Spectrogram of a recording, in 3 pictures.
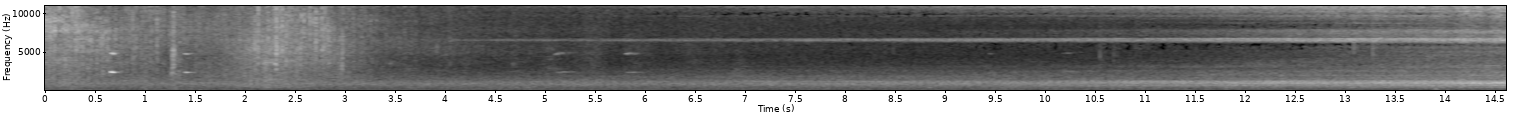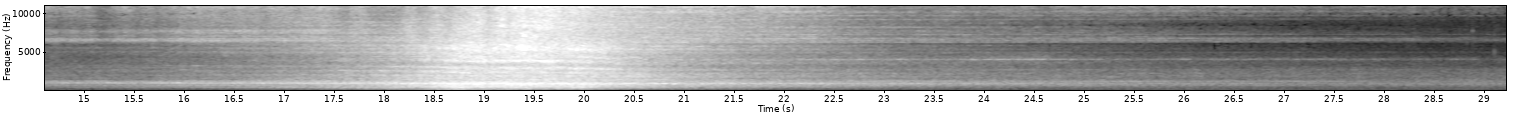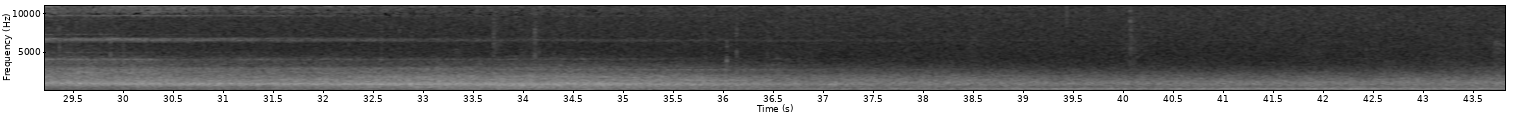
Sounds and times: bikes coming fast downhill 0.0 - 4.6
trains pass in each direction 0.0 - 43.8

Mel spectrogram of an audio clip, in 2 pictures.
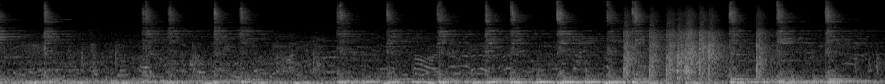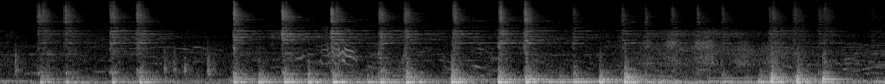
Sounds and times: firecrackers 0.0 - 10.2
Traffic Sound 0.0 - 11.7
Traffic Sound 12.3 - 17.7

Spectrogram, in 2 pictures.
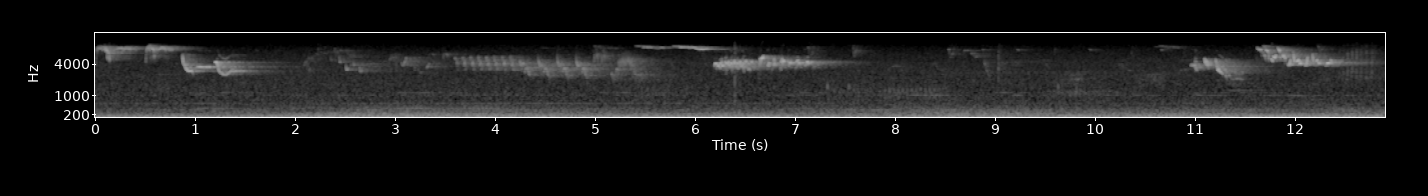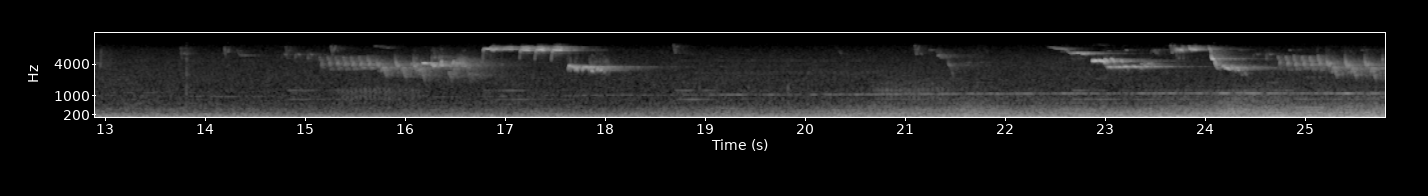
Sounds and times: airplane flying over 0.0 - 25.8
Robin singing 0.0 - 1.8
Robin singing 2.4 - 7.7
Robin singing 10.6 - 12.9
Robin singing 14.3 - 19.2
distant churchbell 16.7 - 25.8
Robin singing 22.5 - 25.8

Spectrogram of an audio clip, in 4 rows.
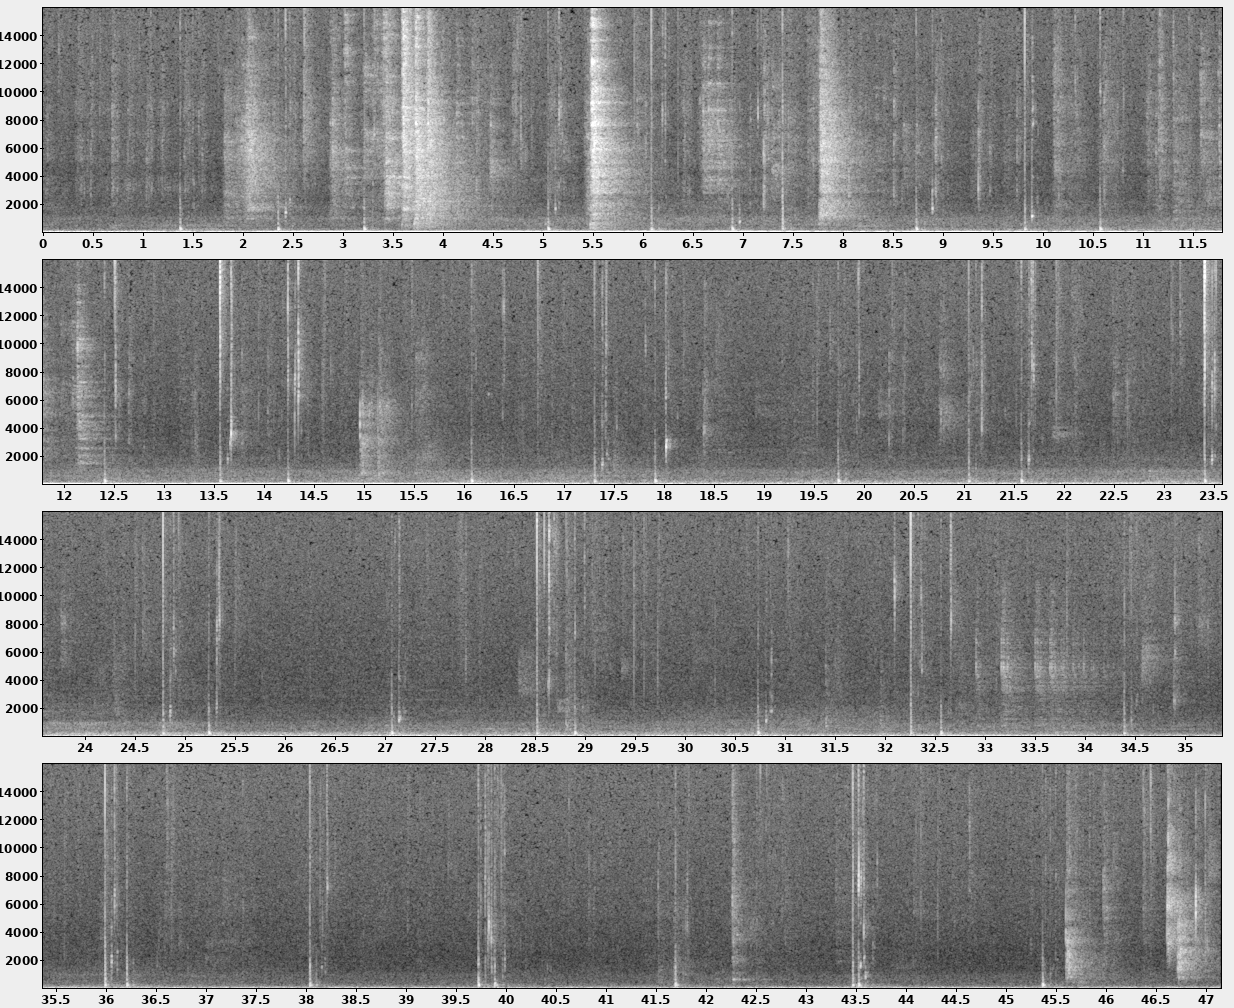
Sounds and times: water drips through cracked ceilings 0.0 - 47.1
Walking on broken glass 0.2 - 16.4

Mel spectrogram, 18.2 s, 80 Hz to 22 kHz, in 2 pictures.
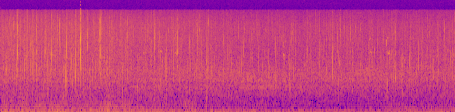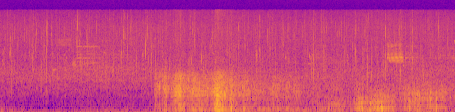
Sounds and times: rain 0.0 - 18.2
thunderclap 12.2 - 18.2

